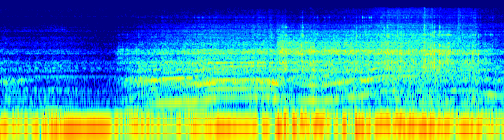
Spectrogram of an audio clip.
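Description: Front-wheel-drive drag race cars idle and rev as they pull into line at a Ultimate Street Car FWD Drag Series round, onboard, with a loud steady engine drone and rising revs throughout.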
